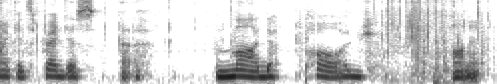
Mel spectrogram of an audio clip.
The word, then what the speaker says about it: Mod Podge: can spread this uh Mod Podge on it try to say it right from now on but I'm sure I'll forget to say Modge Podge it's just been a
